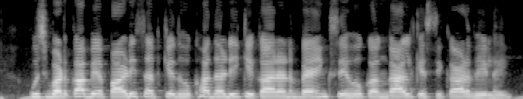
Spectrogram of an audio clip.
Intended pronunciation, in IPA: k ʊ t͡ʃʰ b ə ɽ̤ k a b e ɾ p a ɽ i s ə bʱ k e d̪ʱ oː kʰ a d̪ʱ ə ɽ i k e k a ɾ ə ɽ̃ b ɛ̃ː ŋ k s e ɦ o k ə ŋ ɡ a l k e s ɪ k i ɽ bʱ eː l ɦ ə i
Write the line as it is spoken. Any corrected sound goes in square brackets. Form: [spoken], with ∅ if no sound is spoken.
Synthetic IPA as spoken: k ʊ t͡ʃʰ b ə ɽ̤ k a b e [∅] p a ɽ i s ə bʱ k e d̪ʱ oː kʰ a d̪ʱ ə ɽ i k e k a ɾ ə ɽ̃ b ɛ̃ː ŋ k s e ɦ o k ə ŋ ɡ a l k e s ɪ k [a] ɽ bʱ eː l ɦ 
